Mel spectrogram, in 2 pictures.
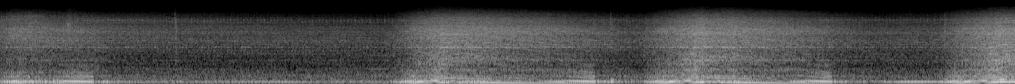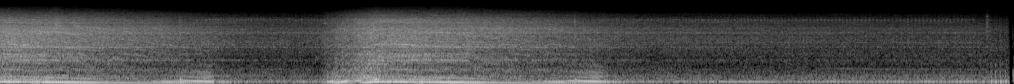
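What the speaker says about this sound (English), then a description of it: "start it up so you can hear that exhaust" A 2023 Volkswagen Arteon SEL R-Line 4Motion idles, then its exhaust barks through four strong revving bursts in a row, each rising and falling back to a low idle, loud and close with no talking.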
